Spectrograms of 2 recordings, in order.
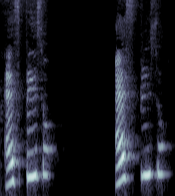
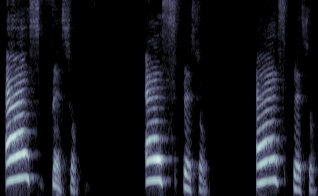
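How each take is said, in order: First: एस्प्रेसो as "es-PREE-so", high and rising; questioned pronunciation. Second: एस्प्रेसो as "es-PRESS-o", short e, falling; correct pronunciation. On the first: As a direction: try एस्प्रेसो with "pree" in the middle. (एस्प्रेसो को "एस्प्रीसो", ऊँचे सवालिया सुर में) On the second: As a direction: model एस्प्रेसो with "press" in the middle. (एस्प्रेसो में "प्रे" छोटा, सुर गिरता हुआ) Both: Shown as a demonstration. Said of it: "इसकी करेक्ट प्रोनाउंसिएशन होती है".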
